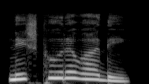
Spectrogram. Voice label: "ನಿಷ್ಠೂರವಾದಿ", Kannada

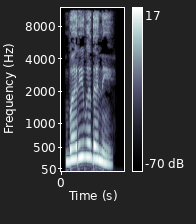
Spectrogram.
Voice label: "ಬರಿವದನೆ", Kannada

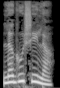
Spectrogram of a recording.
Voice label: "ಲಘುಶೀಲ", Kannada

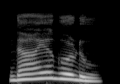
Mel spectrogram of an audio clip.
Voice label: "ದಾಯಗೆಡು", Kannada

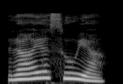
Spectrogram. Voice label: "ರಾಯಸೂಯ", Kannada

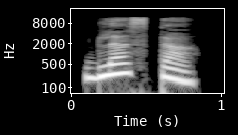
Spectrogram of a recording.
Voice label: "ಗ್ಲಸ್ತ", Kannada; glasta; swallowed; eaten; consumed.

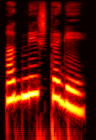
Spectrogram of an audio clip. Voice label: "ಅಗ್ನಿಷ್ಠಗೆ", Kannada

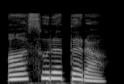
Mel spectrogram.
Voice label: "ಆಸುರತರ", kannada

